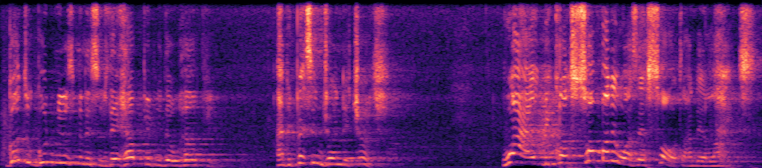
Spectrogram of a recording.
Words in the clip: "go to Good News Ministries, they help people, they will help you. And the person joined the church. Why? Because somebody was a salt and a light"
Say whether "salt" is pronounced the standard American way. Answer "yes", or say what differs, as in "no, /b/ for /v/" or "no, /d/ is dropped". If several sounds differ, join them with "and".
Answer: yes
